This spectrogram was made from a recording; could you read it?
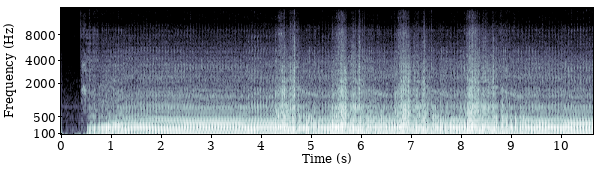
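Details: Honda GL650 at its first start after a full rewire: it catches quickly and settles into a smooth, steady idle with a few clean throttle blips. Stock headers with a crossover run into a merge and Cone Engineering muffler. Normal idle.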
